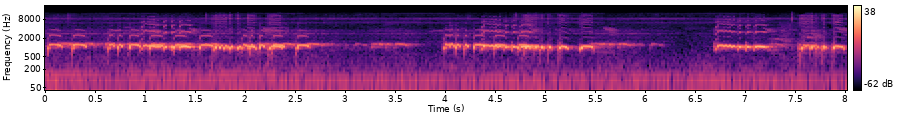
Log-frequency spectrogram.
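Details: Loud local zebra dove whose song serves as a lure to prompt other doves to sing, morning and evening; three bursts of rapid rolling coos, each lasting one to three seconds, separated by short silences.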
